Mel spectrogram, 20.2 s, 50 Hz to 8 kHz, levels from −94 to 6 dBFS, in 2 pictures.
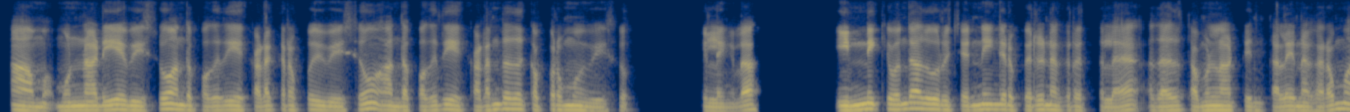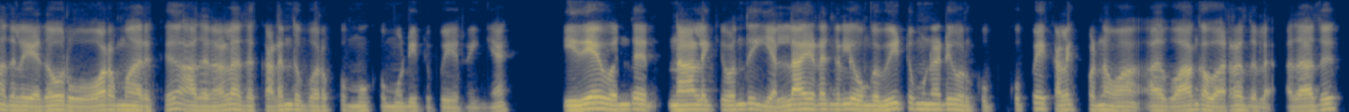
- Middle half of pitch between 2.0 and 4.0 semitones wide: Yes, average, 3.2 semitones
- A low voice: Yes, low, 115 Hz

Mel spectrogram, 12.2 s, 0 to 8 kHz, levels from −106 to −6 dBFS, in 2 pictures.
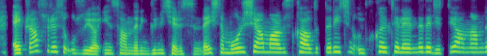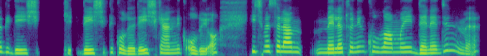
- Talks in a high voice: Yes, high, 215 Hz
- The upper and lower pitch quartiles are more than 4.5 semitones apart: Yes, wide, 5.5 semitones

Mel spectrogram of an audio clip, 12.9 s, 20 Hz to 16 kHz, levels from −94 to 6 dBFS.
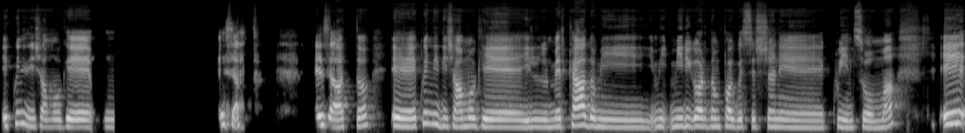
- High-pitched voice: Yes, high, 210 Hz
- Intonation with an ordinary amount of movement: No, narrow, 2.2 semitones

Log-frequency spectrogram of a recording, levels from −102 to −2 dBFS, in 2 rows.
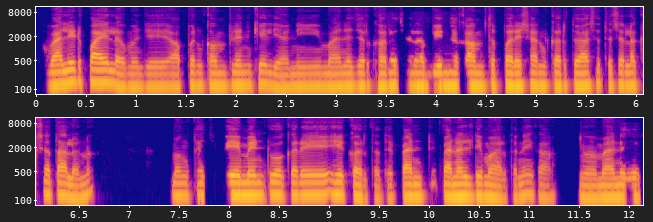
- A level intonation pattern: Yes, narrow, 1.8 semitones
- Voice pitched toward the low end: Yes, low, 125 Hz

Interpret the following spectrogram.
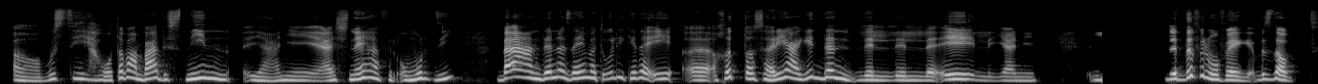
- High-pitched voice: Yes, high, 230 Hz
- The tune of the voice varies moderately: No, wide, 6.2 semitones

